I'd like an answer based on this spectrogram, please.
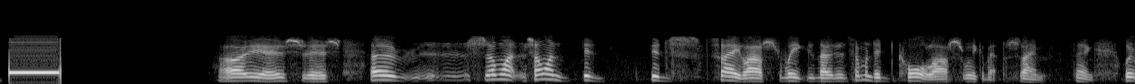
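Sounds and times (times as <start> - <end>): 
phone system beep before recording a message: 0.1 - 0.6
speech: 2.2 - 11.3.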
